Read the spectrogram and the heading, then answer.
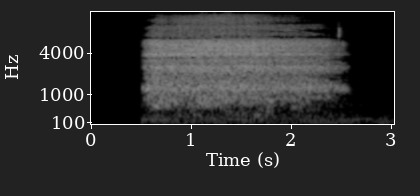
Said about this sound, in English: So as I'm doing this now, I'm visualizing that, I'm breathing out of my left nostril, and I am saying these words.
